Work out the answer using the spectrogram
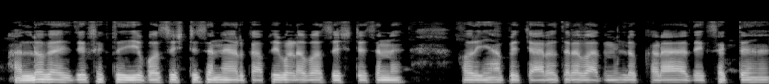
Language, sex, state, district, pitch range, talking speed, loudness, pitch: Hindi, male, Chhattisgarh, Raigarh, 105-110 Hz, 195 wpm, -16 LUFS, 105 Hz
